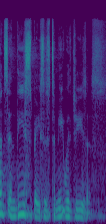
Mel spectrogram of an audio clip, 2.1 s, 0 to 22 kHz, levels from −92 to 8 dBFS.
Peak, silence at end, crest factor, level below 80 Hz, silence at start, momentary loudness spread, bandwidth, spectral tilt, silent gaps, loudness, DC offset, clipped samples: -22 dBFS; 0 s; 20 dB; -82 dBFS; 0 s; 12 LU; 15.5 kHz; -3.5 dB/octave; none; -41 LUFS; under 0.1%; under 0.1%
